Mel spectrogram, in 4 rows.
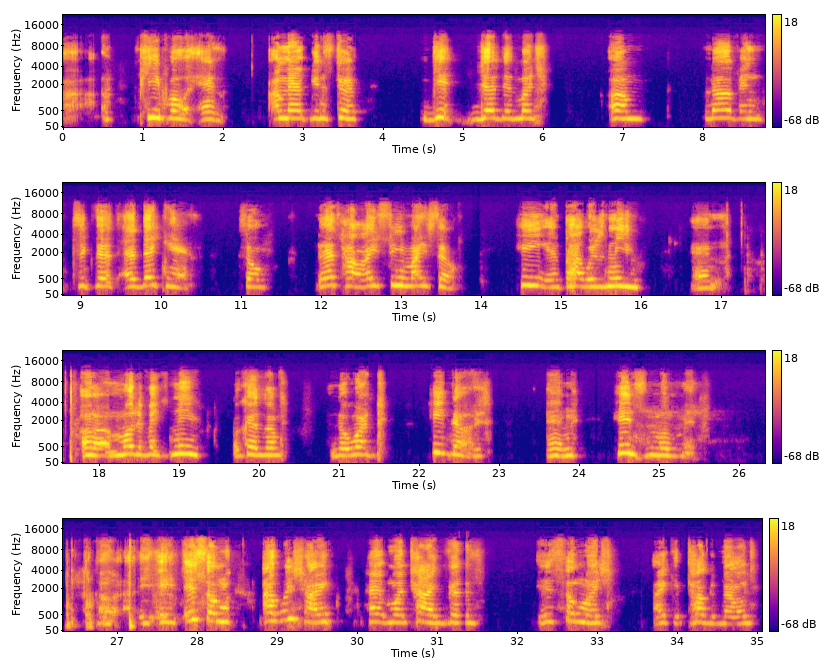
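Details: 27-year-old man with cerebral palsy since birth, muscles not working like others', wheelchair user; doctors told his family he would never talk. Dysarthric speech (cerebral palsy).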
